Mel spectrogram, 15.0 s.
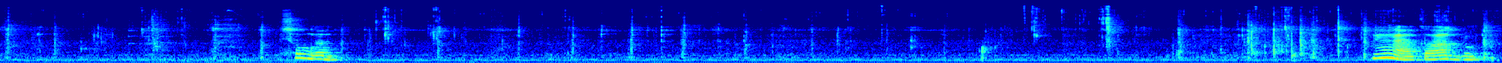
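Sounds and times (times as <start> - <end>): wet mouth clicks of chewing: 3.6 - 9.2
crisp crunches of cucumber: 10.3 - 13.7.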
